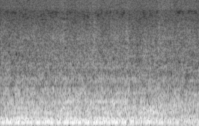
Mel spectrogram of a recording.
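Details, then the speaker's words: Like-new Samsung front-load washer with a load at top final-spin speed: steady low hum with even whoosh, no knocking or thumping; virtually no vibration, very quiet, smoothly balanced, normal. "okay this is as fast as it goes it is spinning extremely fast there's virtually no vibration it's very quiet if you across the room you probably wouldn't even realize it was on the spin cycle"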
